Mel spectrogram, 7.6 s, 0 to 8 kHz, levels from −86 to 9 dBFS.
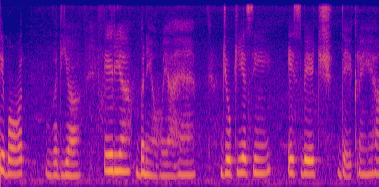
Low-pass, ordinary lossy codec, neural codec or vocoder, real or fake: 7.2 kHz; none; none; real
